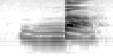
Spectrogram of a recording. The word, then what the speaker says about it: ben: And you can hear it everywhere, and that's how we pronounce it, bain. Yes, like a bath in English, un bain. Bain.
